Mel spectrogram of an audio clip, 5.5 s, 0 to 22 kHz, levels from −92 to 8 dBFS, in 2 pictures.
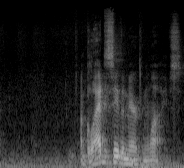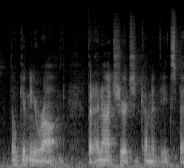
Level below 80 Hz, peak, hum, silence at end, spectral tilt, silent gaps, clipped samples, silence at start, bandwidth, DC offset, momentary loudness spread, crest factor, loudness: -48 dBFS; -10 dBFS; none; 0 s; -6 dB/octave; none; under 0.1%; 0 s; 17.5 kHz; under 0.1%; 19 LU; 22 dB; -31 LUFS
